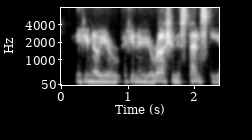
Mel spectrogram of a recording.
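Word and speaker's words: испанский: you know your Russian, Ispansky is how you say Spanish.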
